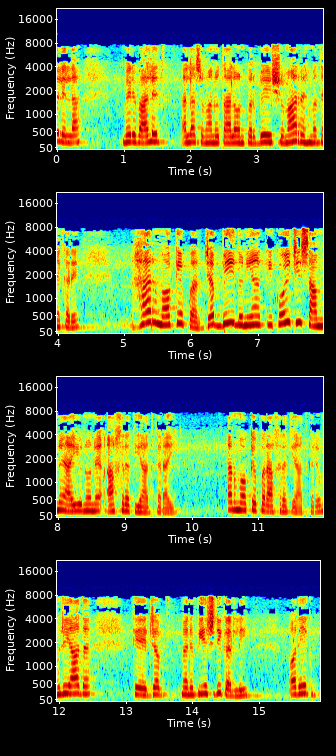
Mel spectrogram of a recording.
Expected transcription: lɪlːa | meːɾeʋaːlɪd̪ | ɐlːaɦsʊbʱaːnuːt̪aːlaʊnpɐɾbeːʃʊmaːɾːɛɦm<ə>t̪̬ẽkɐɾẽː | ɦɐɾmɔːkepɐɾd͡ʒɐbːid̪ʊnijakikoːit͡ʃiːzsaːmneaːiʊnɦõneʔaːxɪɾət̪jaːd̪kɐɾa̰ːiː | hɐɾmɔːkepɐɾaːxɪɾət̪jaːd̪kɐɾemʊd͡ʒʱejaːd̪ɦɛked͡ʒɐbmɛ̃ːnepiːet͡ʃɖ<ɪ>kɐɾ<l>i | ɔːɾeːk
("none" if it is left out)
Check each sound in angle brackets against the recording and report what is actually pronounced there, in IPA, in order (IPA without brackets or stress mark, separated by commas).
ə, i, l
